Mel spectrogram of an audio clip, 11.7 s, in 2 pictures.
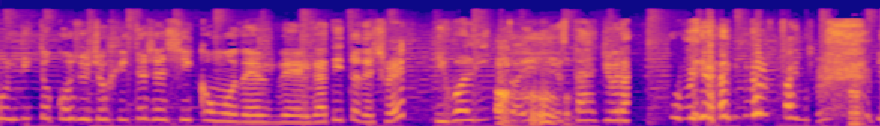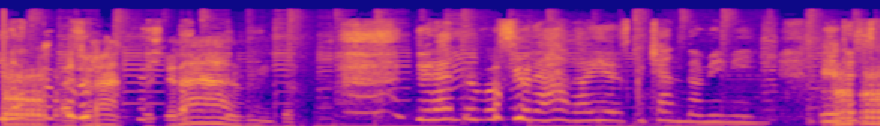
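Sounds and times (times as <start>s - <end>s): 
speech: 0.2s - 11.7s
animal growling: 3.3s - 4.0s, 5.5s - 6.7s, 11.4s - 11.7s.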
